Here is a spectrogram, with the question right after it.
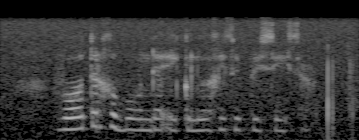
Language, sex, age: Afrikaans, female, 20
